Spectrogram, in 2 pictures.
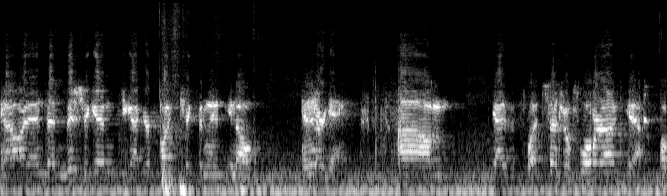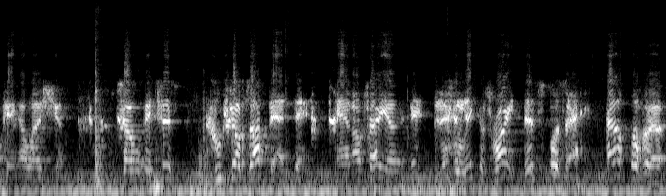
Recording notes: conference call interview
